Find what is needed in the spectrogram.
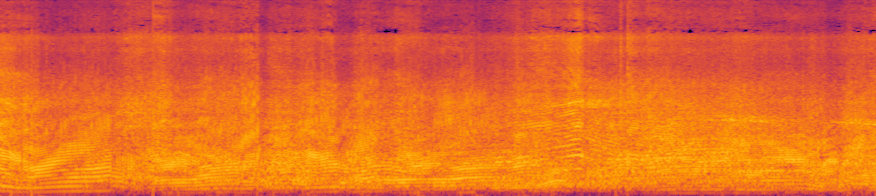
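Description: A procession of dirt bikes riding past one after another. Several engines are heard at once, their notes rising and falling as each bike revs and passes.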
